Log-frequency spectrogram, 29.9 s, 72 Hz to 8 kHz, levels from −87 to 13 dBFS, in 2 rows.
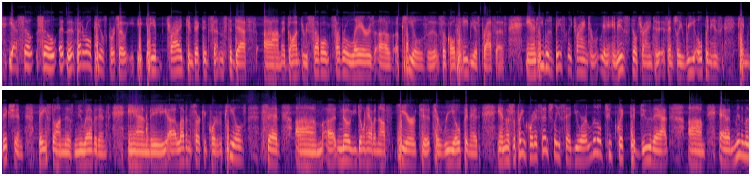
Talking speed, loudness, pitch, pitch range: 180 wpm, -16 LUFS, 145 Hz, 130-175 Hz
